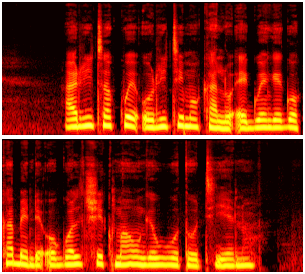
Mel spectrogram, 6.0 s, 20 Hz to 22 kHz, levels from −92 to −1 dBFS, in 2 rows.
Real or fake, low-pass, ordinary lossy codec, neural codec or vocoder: fake; none; none; vocoder, 44.1 kHz, 128 mel bands every 512 samples, BigVGAN v2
